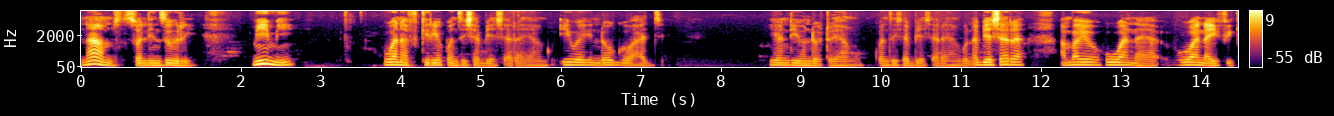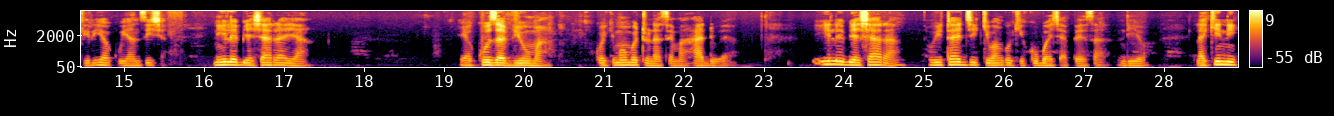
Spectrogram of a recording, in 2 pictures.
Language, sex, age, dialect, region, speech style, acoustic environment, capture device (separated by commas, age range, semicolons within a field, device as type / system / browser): Swahili, male, 18-24, Kenya - Mombasa, Kenya, happy; focused; anxious, people talking; appliances, mobile / Linux / Chrome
